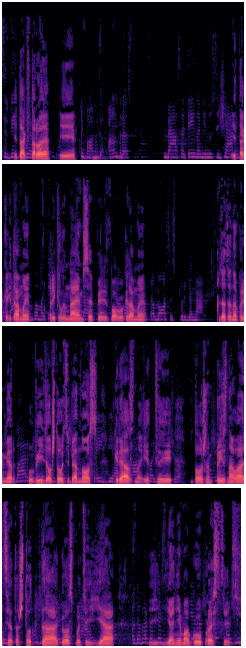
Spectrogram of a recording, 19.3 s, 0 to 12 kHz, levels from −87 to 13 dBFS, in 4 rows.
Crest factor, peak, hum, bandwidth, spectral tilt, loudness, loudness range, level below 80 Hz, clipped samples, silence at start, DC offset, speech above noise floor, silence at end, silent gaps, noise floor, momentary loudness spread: 18 dB; -6 dBFS; none; 11.5 kHz; -5 dB/octave; -25 LUFS; 6 LU; -72 dBFS; under 0.1%; 0.05 s; under 0.1%; 48 dB; 0 s; none; -73 dBFS; 15 LU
